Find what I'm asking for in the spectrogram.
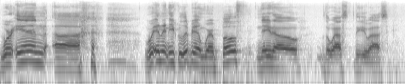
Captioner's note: laughs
